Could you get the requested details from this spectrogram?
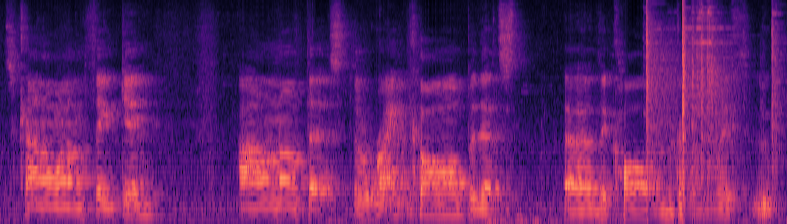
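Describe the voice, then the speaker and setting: A man's voice: a little high, normal speed, echoey room, heavy background noise. A young man vlogging casually from his home kitchen, talking in a rambling, easygoing way full of fillers. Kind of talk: casual vlog chat.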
